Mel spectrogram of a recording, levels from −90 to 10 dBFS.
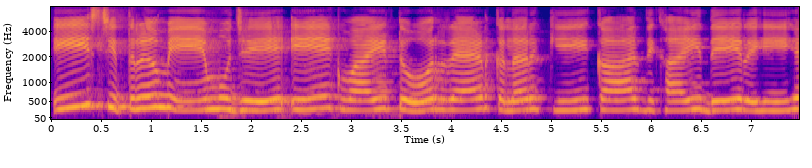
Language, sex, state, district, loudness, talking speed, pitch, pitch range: Hindi, female, Uttar Pradesh, Saharanpur, -12 LUFS, 120 wpm, 270 Hz, 255-285 Hz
